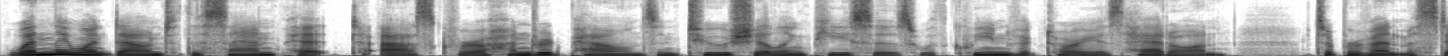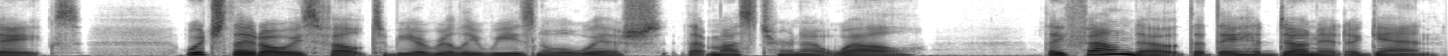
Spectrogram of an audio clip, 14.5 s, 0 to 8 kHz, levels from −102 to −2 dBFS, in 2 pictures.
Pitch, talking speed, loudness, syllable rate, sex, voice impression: 210 Hz, 215 wpm, -19 LUFS, 5.3 syllables/s, female, very feminine, slightly young, slightly adult-like, thin, slightly tensed, slightly weak, slightly bright, slightly hard, clear, slightly fluent, cute, intellectual, refreshing, sincere, very calm, friendly, reassuring, elegant, slightly wild, slightly sweet, kind, modest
